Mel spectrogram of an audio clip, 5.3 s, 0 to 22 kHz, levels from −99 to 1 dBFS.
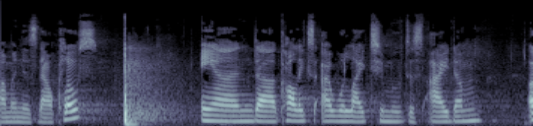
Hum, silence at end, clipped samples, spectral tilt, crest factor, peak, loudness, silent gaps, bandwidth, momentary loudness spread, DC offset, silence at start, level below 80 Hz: none; 0 s; under 0.1%; -4.5 dB/octave; 26 dB; -6 dBFS; -31 LUFS; none; 14 kHz; 13 LU; under 0.1%; 0 s; -52 dBFS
